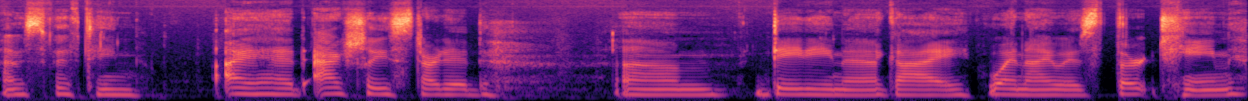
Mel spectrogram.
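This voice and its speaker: Over noticeable background noise, a woman talks at a fairly slow pace with a fairly low pitch, monotone, flat intonation and very even loudness. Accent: American. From US West (northern Utah). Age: 60s. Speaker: interviewee, mother of twelve. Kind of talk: personal testimony.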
